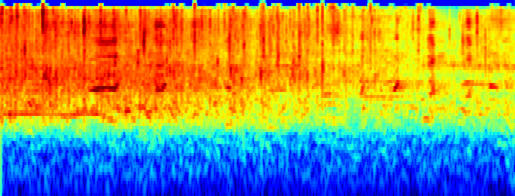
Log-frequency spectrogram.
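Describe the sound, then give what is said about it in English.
Sustained audience applause for a dog shown on a slide, a dense crackle of many hands clapping at steady loudness throughout, with faint murmurs and a few brief whistle-like tones mixed in. “Come on, give it up for that dog.”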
